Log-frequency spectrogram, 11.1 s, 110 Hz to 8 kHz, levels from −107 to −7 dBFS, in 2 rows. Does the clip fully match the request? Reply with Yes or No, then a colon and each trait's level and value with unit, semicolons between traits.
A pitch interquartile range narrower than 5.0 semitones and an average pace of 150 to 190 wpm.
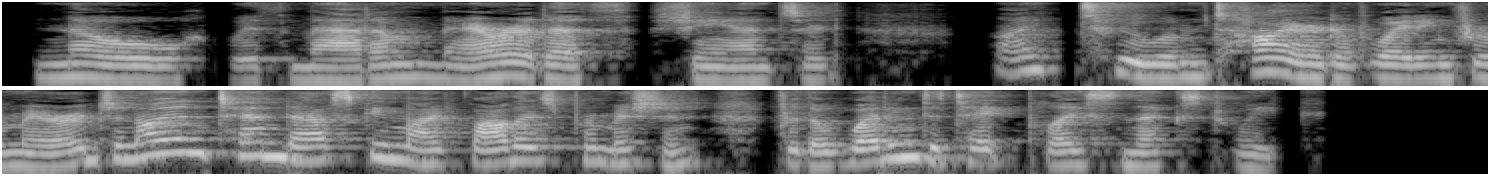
No: wide, 5.5 semitones; average, 155 wpm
